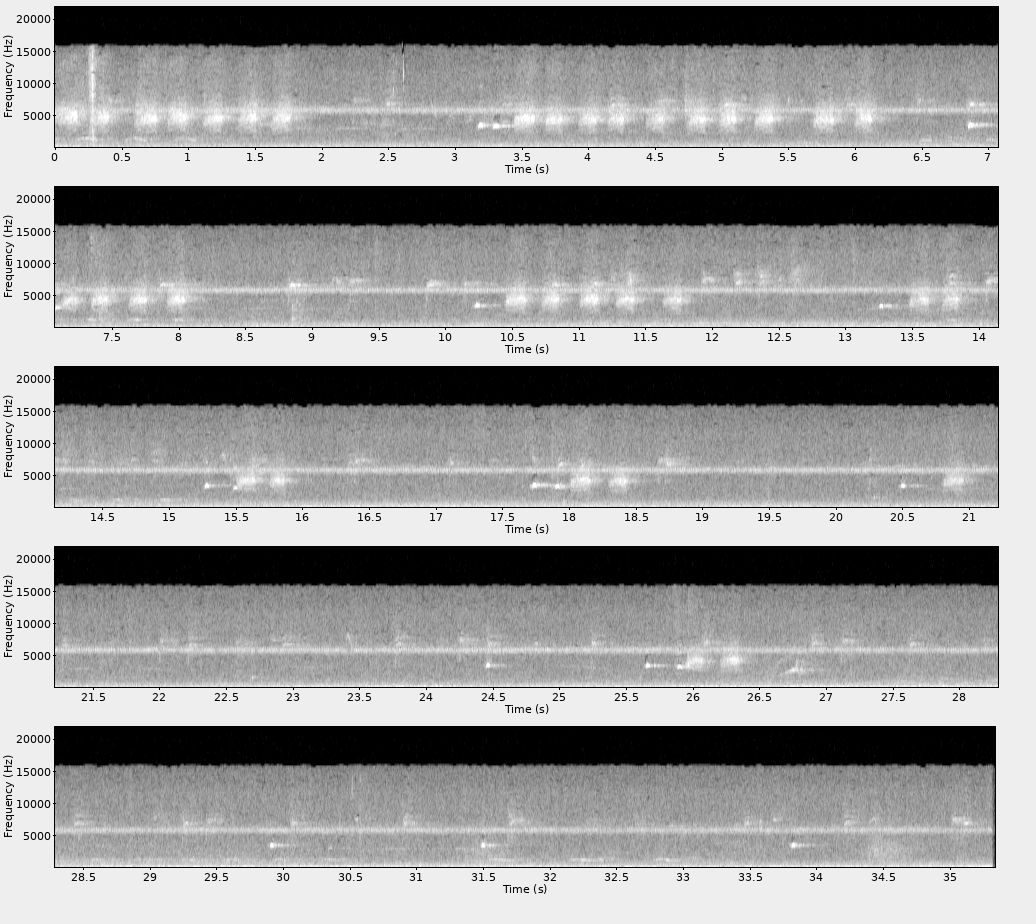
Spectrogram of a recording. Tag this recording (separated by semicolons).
Beaufort; birds; cicadas; crickets; day; field-recording; forest; frogs; hot; humid; insect; insects; jungle; low-country; nature; night; semi-tropical; South-Carolina; summer; tropical; USA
